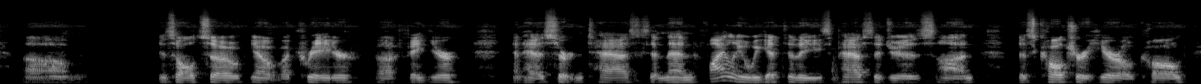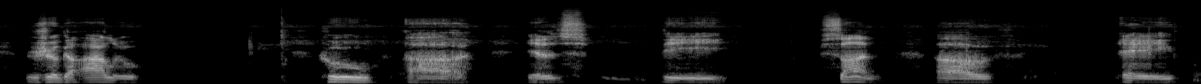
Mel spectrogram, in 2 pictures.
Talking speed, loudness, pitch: 85 wpm, -26 LUFS, 300 Hz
